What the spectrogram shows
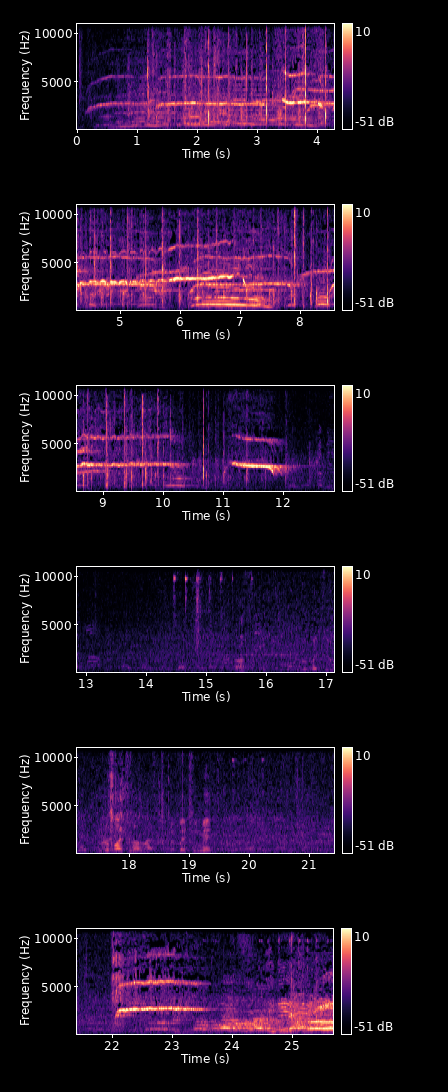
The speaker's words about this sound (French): Je voudrais que vous voyez d'abord cette séquence où le papa de la petite fille sort du commissariat, applaudi, acclamé par les gens qui sont autour.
